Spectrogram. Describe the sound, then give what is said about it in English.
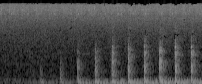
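Someone knocks on a door in a steady series of about nine raps, starting softer and growing firmer and louder, with no voices. “someone is at the door. Please go see who it is.”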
